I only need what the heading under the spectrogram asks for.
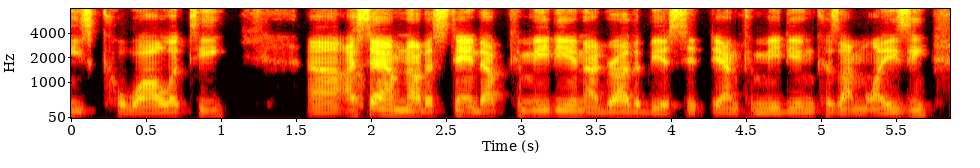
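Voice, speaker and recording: The speaker has an Australian accent and a bright, sharp tone at a fairly quick pace. The sound is dry and close with no echo, over a quiet background. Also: man. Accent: Australian, noticeable. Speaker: podcast host. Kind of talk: casual interview chat. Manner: loud, animated.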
